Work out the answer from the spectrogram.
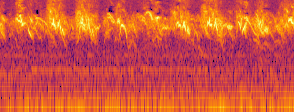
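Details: House sparrow: loud, harsh chirps in quick bursts about every third of a second, several voices overlapping, with a faint steady tone underneath.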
